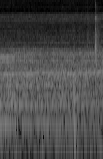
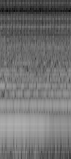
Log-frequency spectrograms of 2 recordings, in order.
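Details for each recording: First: DeLonghi Magnifica EVO grind-and-brew coffee machine, a couple of years old, at power-on after clearing a bean jam: steady pump hum with rushing water for about four seconds, then a clean cut-off; normal nozzle rinse flush, which it wasn't doing before. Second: DeLonghi Magnifica EVO grind-and-brew coffee machine, a couple of years old, at power-on: loud, steady, strained motor drone that never changes pitch as the drive labours; brew unit (diffuser) jammed after whole beans were poured into the ground-coffee chute.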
